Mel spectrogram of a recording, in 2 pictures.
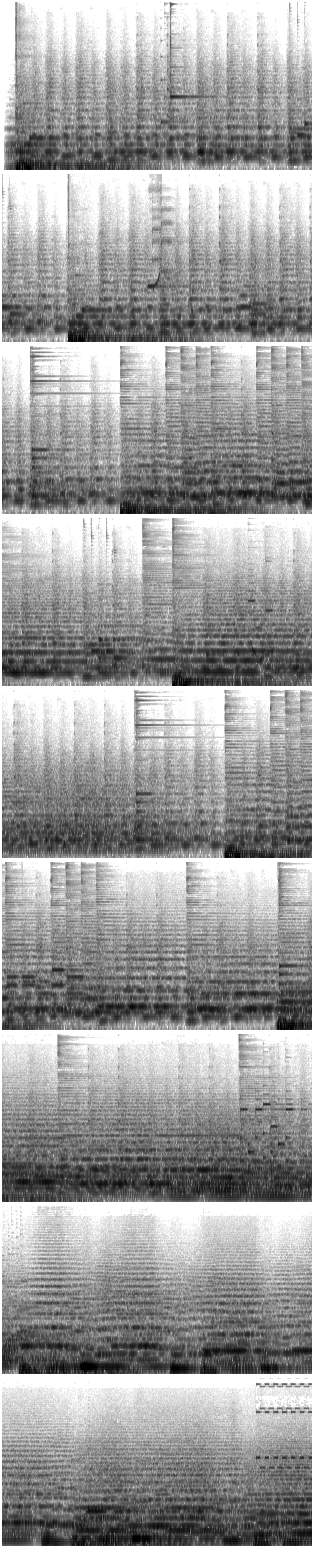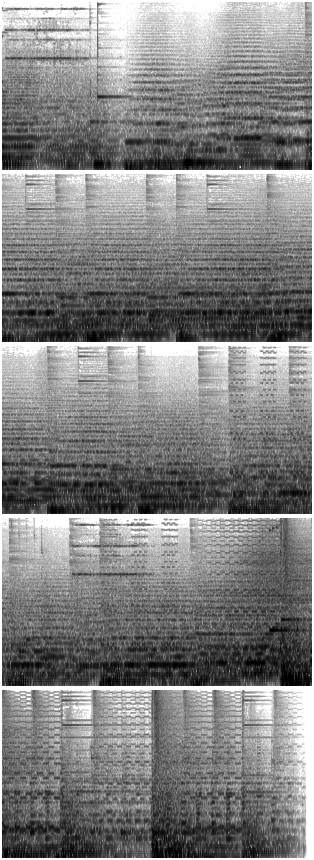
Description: wit, slapstick, mystery and suspense with a classy touch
